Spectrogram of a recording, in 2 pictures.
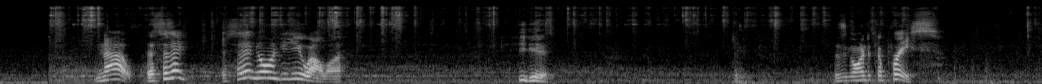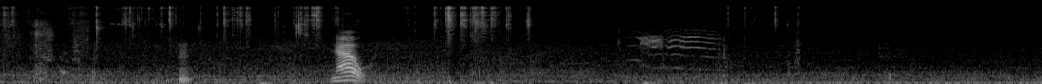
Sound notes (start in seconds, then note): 5.1 Ella laughs; 16.6 Caprice meows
